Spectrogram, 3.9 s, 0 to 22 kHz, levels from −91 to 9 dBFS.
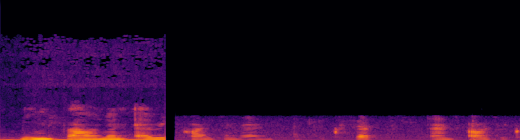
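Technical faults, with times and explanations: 1.24–3.90 s, input switched to a poorer device: after an 80 ms gap, speech turns dull, quieter and faintly noisier, with nothing above 3.8 kHz. Likely a narrower-band microphone took over.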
